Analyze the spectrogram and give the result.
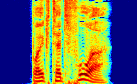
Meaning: inflection of vorbeugen: 1. second-person plural preterite 2. second-person plural subjunctive II
- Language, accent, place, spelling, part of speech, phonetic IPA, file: German, Germany, Berlin, beugtet vor, verb, [ˌbɔɪ̯ktət ˈfoːɐ̯], De-beugtet vor.ogg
